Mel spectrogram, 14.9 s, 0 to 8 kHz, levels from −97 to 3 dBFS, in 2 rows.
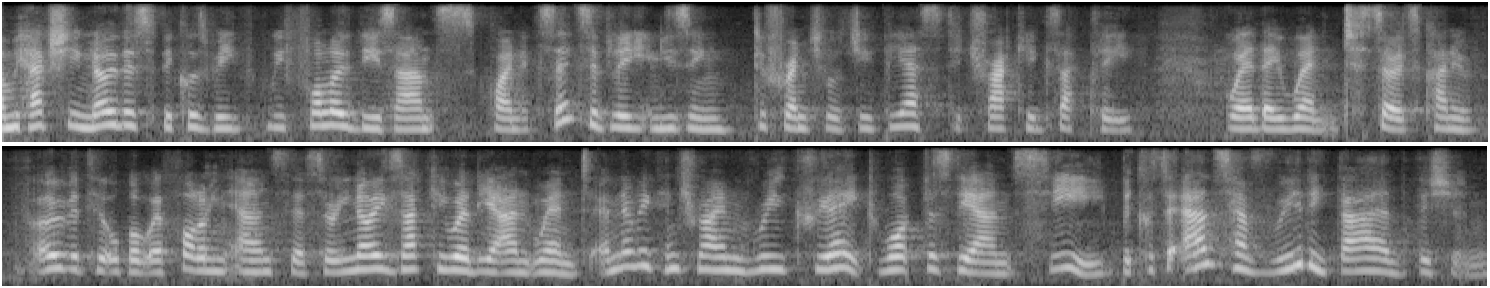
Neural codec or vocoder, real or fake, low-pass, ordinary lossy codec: codec, 16 kHz in and 24 kHz out, 0.8 kbps, FocalCodec, streaming, 65536 codes; fake; 7.2 kHz; AAC, 48 kbps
